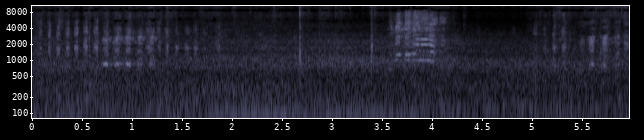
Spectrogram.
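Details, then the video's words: Nigerian miniature goats calling impatiently as they wait for their wheat supplement at feeding time. A few short, faint bleats stand out near the start and middle against a constant low background hum. "Yelling goats. Nigerian miniature goats screaming for dinner"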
